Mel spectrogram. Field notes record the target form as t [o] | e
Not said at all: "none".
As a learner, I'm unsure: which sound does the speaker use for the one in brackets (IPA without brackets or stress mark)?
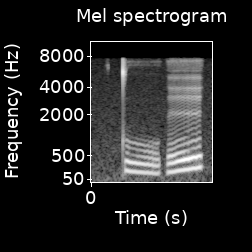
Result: u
